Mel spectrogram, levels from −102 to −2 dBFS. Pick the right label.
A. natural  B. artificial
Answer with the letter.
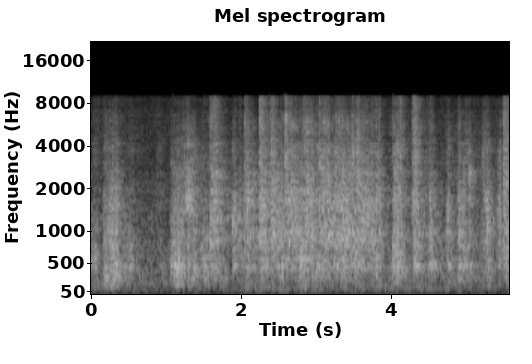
B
